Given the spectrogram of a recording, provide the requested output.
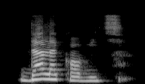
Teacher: W wyrazach złożonych, gdzie drugi człon jest jednosylabowy, a akcent poboczny wraca na pierwszą sylabę, czyli mamy dalekowic, czyli to da jest akcentem inicjalnym, a ko jest tym głównym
